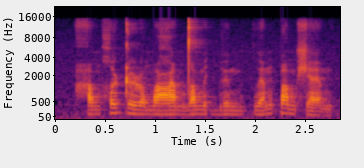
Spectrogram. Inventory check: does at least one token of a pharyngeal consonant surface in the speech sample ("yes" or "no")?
yes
